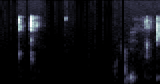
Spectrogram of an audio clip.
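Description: A computer mouse gives a quiet double click, two crisp taps in quick succession, followed a moment later by a few more faint clicks.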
